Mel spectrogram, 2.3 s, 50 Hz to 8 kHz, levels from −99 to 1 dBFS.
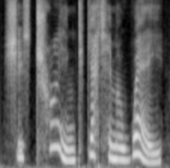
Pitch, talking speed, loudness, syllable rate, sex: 245 Hz, 160 wpm, -17 LUFS, 3.4 syllables/s, female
